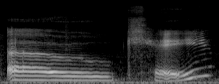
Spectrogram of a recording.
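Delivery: drawn-out okay, rising into a question; long, questioning retold "okay"; baffled okay. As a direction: stretch it out, wary and confused. Baffled reply to funeral home question.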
